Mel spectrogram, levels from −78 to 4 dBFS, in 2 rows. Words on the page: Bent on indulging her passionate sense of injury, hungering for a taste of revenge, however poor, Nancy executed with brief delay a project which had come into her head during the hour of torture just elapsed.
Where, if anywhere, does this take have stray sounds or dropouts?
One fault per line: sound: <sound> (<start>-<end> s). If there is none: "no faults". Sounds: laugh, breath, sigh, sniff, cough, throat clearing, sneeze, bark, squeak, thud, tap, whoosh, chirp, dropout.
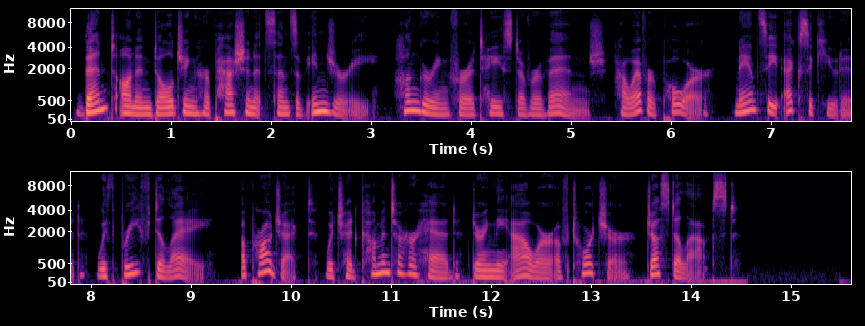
no faults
